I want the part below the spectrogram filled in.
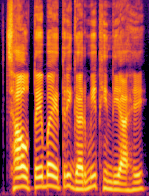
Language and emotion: Sindhi, neutral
